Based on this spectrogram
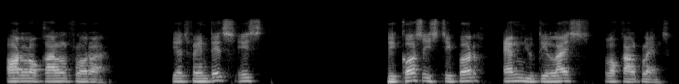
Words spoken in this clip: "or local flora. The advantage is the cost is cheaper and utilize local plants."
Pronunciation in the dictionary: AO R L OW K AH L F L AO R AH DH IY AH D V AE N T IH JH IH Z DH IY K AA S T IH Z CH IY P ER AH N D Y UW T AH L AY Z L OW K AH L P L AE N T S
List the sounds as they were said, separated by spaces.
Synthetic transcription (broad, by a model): AO R L OW K AH L F L AO R AH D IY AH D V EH N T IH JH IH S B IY K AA S IH S CH IY P ER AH N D Y UW T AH L AY S L OW K AH L P L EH N S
